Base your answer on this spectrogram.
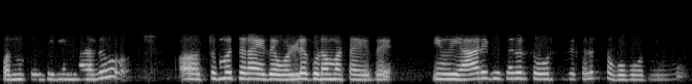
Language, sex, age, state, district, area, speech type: Kannada, female, 30-45, Karnataka, Bellary, rural, conversation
